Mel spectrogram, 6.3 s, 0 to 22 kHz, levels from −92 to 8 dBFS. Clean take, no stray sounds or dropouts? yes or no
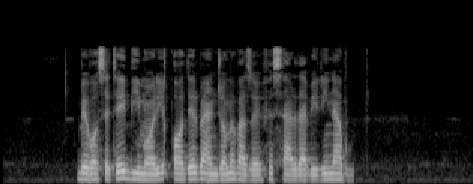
yes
